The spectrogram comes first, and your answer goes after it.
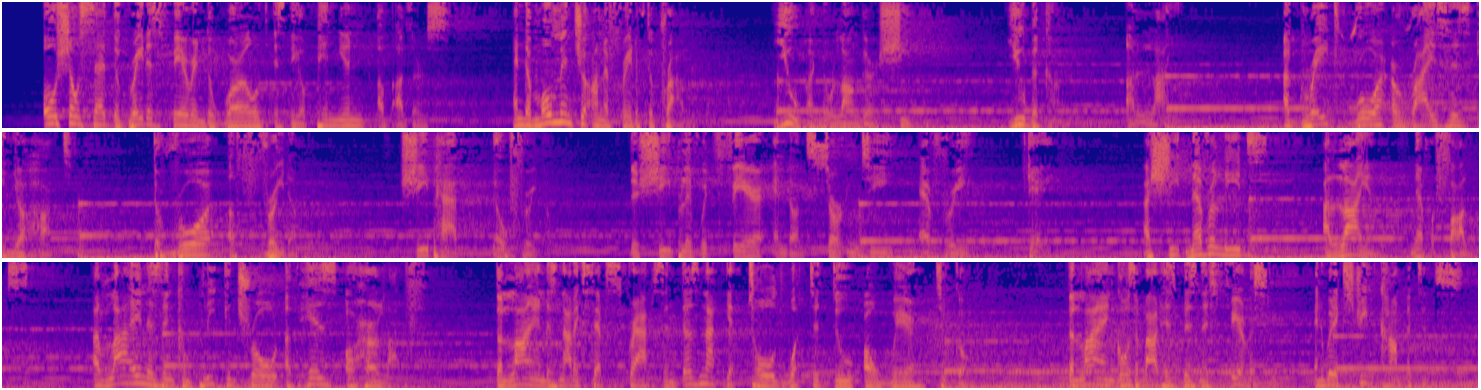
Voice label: Powerful Motivational Speech; LION MENTALITY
